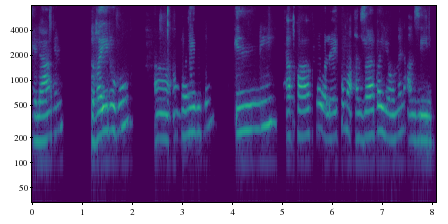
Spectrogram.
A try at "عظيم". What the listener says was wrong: عظیم. یہ جب آپ ذات پڑھتے یہ جو آپ ذا پڑھتے ہیں نا تو اس وقت زال کی مطلب نا پروننسیشن نہیں آنی چاہیے.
